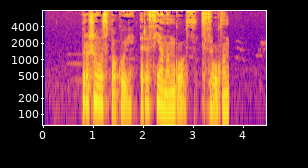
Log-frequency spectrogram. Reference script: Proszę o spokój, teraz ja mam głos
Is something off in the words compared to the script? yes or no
yes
